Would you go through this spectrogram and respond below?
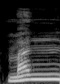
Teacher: Man degan ushlab turilyapti, ikki harakat miqdoricha n ni ushlab turasiz, o'sha-o'sha manna o'qiladi. Faqat shu n harfida ikki harakat g'unnani ushlab turasiz va n ni aytayotgan paytda labingizni oldinga chiqarib turasiz.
